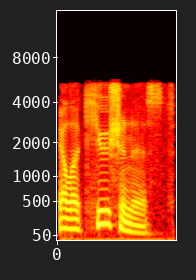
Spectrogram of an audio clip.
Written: elocutionist

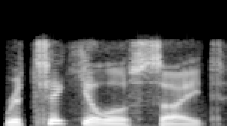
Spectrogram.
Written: reticulocyte

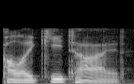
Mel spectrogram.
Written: polyketide

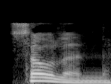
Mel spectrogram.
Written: Solon

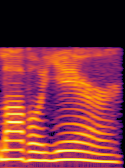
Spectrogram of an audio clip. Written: La Valliere

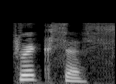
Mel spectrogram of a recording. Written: phrixus

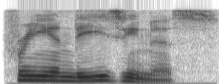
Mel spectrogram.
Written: free-and-easiness

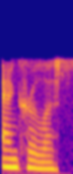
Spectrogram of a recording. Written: anchorless

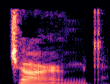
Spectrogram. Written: charmedly

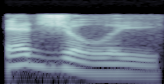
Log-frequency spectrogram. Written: edgily

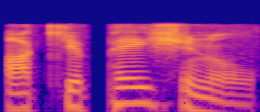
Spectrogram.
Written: occupational

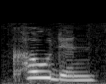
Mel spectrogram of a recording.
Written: coden

